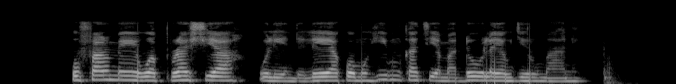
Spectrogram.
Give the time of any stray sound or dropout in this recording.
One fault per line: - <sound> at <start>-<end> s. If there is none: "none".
- thud at 6.0-6.4 s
